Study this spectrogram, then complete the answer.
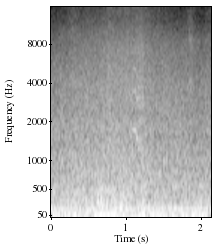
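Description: Sea waves near Sochi heard from a boat trip: a constant rushing wash of surf with low wind rumble on the microphone, steady and loud for a couple of seconds.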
